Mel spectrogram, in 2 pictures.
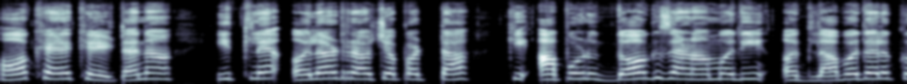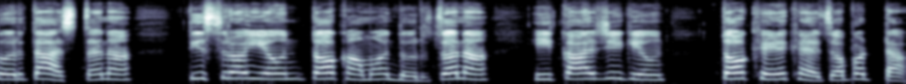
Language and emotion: Goan Konkani, neutral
